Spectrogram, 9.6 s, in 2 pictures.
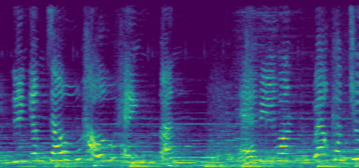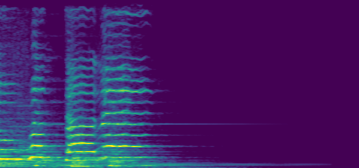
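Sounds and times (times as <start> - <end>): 
theme song with vocals: 0.0 - 7.4.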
